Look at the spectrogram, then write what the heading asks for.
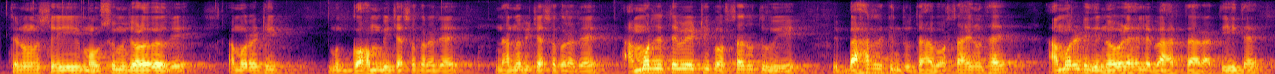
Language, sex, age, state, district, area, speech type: Odia, male, 45-60, Odisha, Nayagarh, rural, spontaneous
